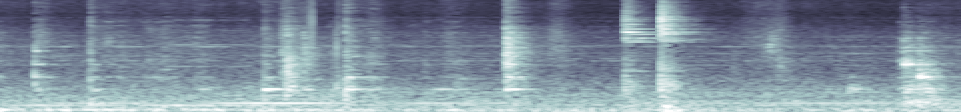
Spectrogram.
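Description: Cookware clatter: a frying pan knocked and scraped against a stainless steel bowl as sautéed vegetables are emptied into it, then several sharp clinks, one with a brief metallic ring about three seconds in. A steady low hum runs underneath.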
